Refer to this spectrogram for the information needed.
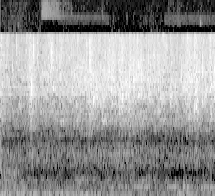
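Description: Hot water runs steadily from a tap, a continuous hiss and splash as it pours over a surface and rinses away suds, with no voices.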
